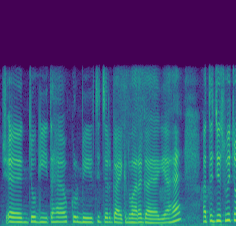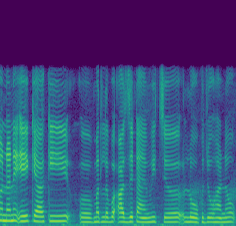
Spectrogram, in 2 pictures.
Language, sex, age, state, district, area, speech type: Punjabi, female, 18-30, Punjab, Amritsar, rural, spontaneous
